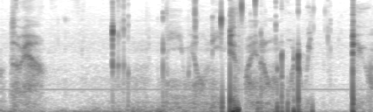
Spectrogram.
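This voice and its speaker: Background noise is clearly noticeable. The speaker whispers fairly slowly. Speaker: ASMR creator. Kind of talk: ASMR mic test, casual talk. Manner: whispered, close to the mic.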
